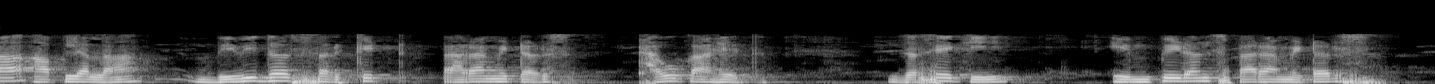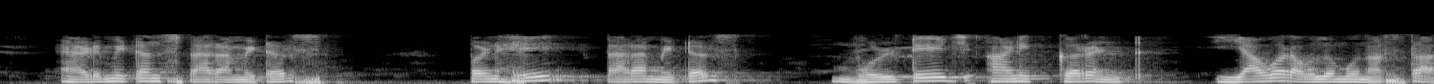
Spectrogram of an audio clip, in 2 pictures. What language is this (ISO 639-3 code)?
mar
